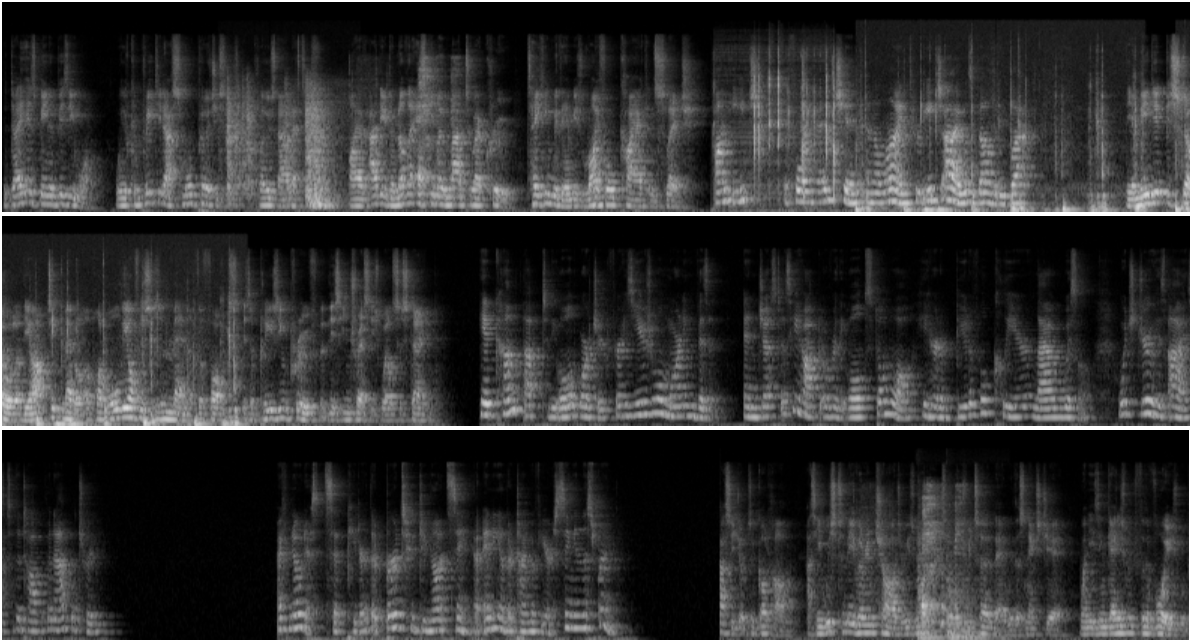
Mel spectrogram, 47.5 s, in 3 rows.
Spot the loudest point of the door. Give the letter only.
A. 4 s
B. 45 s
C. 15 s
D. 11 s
A.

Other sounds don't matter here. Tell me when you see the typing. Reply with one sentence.
The typing can be heard from 9.4 to 19.1 s.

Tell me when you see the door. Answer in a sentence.
You can hear the door from 3.0 to 4.5 s and from 43.9 to 44.9 s.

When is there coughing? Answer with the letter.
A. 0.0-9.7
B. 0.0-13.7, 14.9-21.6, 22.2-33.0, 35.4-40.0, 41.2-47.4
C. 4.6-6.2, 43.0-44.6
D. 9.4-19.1
C.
